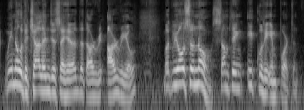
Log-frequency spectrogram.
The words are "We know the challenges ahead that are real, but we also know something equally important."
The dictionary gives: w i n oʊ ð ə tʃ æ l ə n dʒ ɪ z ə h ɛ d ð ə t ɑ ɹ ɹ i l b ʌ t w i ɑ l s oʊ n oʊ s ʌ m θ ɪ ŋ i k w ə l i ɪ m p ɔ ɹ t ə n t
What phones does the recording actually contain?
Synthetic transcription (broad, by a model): w i n oʊ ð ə tʃ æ l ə n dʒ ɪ s ə h ɛ d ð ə t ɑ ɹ ɹ i l b ʌ t w i ɑ l s oʊ n oʊ s ʌ m θ ɪ ŋ i k w ə l i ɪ m p ɔ ɹ t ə n t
